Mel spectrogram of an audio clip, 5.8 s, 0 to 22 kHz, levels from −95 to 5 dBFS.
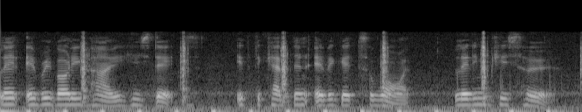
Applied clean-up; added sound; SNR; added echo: none; Clock; 4 dB; none.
